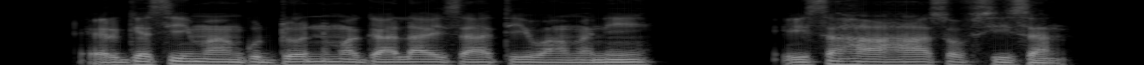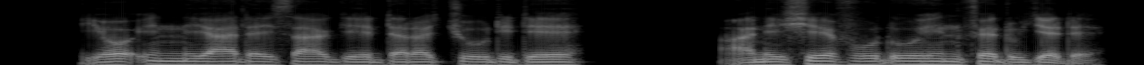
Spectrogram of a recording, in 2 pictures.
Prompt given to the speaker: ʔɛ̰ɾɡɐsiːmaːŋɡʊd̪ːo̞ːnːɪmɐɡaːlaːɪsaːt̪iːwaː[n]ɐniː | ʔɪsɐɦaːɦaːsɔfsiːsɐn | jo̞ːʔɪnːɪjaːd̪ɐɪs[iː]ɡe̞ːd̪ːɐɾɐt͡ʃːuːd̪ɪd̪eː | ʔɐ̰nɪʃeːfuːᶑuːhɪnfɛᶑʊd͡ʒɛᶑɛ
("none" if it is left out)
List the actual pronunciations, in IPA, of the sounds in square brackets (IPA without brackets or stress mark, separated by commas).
m, aː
